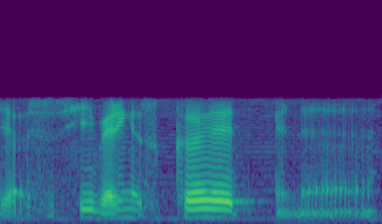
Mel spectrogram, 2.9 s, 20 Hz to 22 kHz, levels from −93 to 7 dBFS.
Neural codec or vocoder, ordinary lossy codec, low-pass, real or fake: none; none; 3.6 kHz; real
